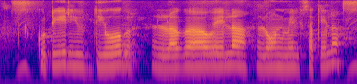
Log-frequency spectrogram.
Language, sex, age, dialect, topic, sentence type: Bhojpuri, female, 25-30, Southern / Standard, banking, question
